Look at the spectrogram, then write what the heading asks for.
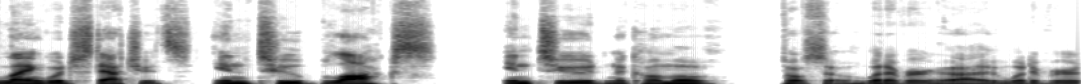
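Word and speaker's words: Akoma Ntoso: And it's that is compliant with Akomontoso, I think is the way you pronounce it. Akomontoso, yes.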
